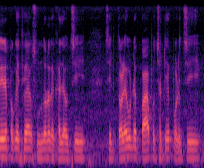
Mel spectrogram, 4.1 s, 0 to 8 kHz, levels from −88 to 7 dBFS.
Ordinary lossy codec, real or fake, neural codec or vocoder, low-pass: none; real; none; 7.2 kHz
